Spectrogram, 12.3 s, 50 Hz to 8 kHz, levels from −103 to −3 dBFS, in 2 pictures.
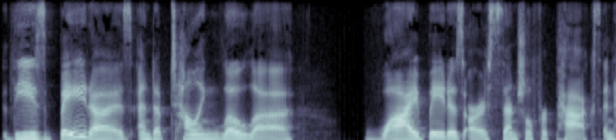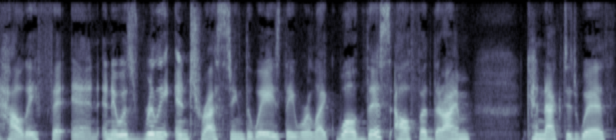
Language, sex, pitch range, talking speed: English, female, 170-200 Hz, 165 wpm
